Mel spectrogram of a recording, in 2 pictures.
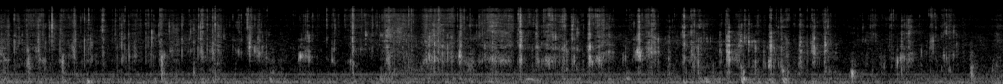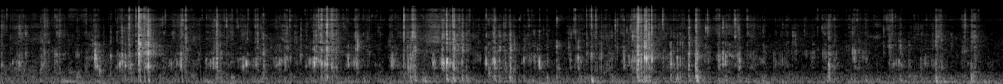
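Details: Pit bulls Oli and Nommy eating raw food, including giant white snapper, on a raw-feeding diet, recorded October 21, 2023: wet crunching and sharp bite clicks spread across the stretch, growing louder after the midpoint, over a faint steady hum.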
